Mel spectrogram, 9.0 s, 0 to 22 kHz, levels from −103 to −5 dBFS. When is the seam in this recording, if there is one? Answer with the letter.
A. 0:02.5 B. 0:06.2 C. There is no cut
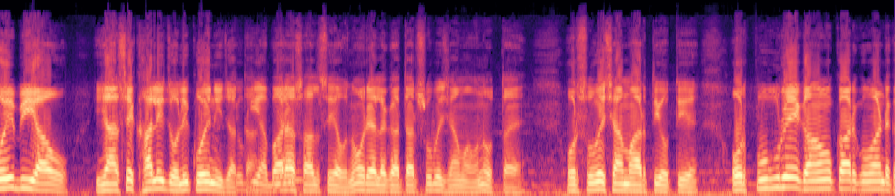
A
